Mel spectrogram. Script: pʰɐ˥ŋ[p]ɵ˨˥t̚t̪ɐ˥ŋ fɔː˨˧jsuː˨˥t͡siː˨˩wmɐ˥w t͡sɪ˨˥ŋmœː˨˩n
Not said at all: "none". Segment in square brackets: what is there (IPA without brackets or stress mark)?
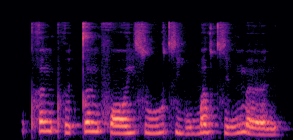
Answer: pʰ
